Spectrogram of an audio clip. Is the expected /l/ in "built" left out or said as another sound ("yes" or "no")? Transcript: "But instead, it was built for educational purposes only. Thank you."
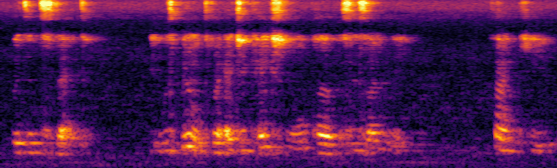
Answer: no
